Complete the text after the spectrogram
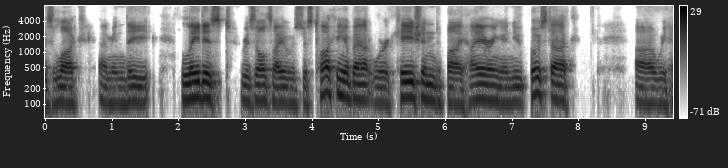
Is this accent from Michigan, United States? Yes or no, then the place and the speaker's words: yes; Midland, Michigan, United States; also born or lived in Singapore; now in Galveston, United States; I grew up in Midland, Michigan, which is the home of Dow Chemical Company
